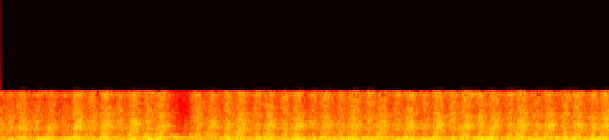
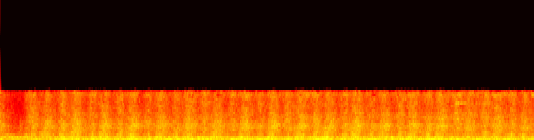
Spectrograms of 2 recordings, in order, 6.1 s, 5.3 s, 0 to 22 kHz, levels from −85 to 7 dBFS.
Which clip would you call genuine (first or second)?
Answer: first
